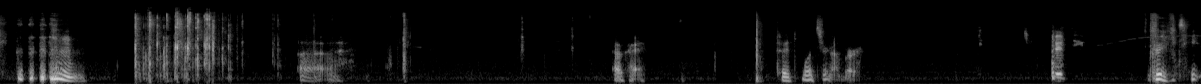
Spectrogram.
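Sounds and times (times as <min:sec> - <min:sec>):
speech: 0:00.2 - 0:00.9, 0:06.2 - 0:06.5, 0:07.8 - 0:08.7, 0:10.6 - 0:10.9, 0:11.5 - 0:12.0
deck of playing cards riffling: 0:01.3 - 0:02.9.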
